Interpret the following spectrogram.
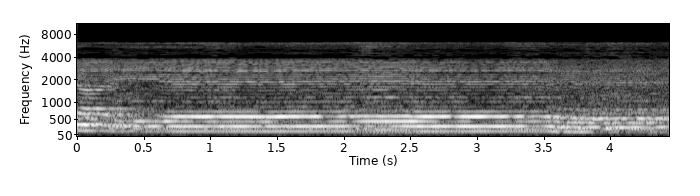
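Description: Worship song played on acoustic guitars, with voices holding one long sung note that changes pitch near the end.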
